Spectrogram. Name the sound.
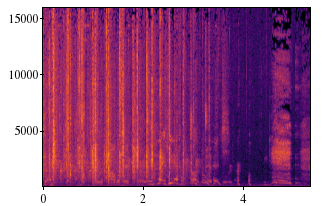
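round of applause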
